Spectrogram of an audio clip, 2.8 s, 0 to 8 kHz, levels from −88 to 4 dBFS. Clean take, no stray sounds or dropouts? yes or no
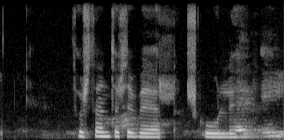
yes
